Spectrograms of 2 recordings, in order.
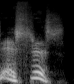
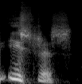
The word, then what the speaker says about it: estrus: It's pronounced estrus. I thought it was pronounced estrus.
